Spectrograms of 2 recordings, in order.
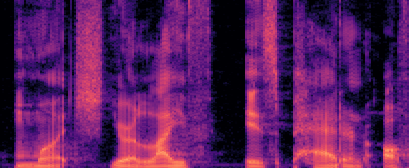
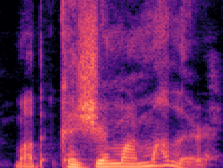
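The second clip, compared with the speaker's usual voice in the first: put-on higher, prim little-kid voice; proper childhood voice; 8 semitones higher than usual. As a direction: say it like a formal little boy. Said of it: "retelling his childhood speech".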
